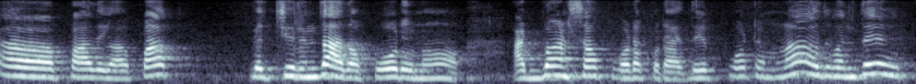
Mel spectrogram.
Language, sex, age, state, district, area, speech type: Tamil, female, 60+, Tamil Nadu, Salem, rural, spontaneous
